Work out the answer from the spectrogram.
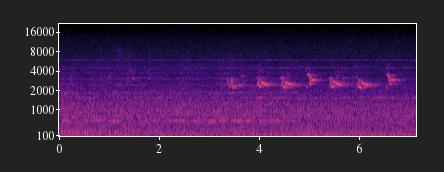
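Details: American Robins singing on 28 April 2019: after a few quiet seconds of rumbling background, a regular series of short, clear, down-slurred whistled phrases repeats about twice a second.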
